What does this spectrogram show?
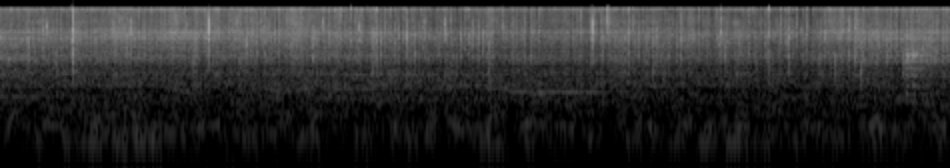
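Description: Egg-dipped bread slice frying in a little oil in a nonstick pan: a steady soft sizzle with scattered small pops.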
